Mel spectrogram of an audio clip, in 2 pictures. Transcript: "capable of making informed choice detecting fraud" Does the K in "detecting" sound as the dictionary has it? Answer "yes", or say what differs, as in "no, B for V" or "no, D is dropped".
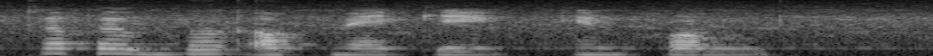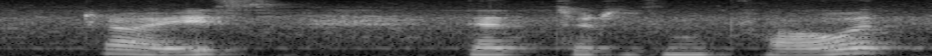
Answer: no, K is dropped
